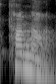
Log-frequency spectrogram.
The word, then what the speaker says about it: Kana: So, this is the first time Kana and I am Am I pronouncing your name correctly? Yes. Kana is my name.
